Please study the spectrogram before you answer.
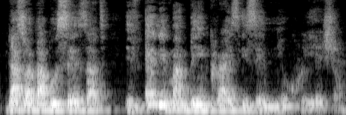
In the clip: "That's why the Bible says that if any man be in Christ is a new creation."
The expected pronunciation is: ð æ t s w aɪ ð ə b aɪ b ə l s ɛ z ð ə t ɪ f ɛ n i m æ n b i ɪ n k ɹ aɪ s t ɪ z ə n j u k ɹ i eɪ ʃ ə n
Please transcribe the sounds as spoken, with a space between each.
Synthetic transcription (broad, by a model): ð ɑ t s w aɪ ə b aɪ b ə l s ɛ z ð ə t ɪ f ɛ n i m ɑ n b i ɪ n k ɹ aɪ s t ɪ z ə n j u k ɹ i eɪ ʃ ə n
